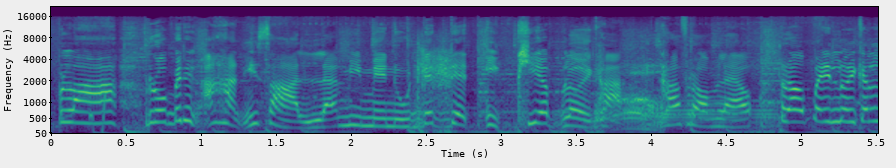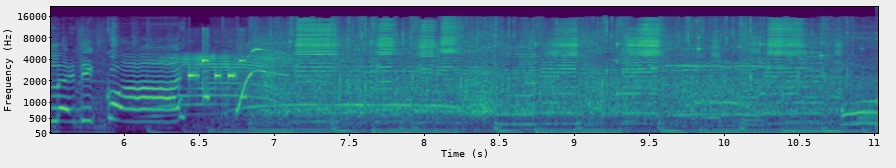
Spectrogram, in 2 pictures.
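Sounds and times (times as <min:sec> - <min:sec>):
woman speaking: 0:00.0 - 0:06.5
background music with bass line: 0:01.3 - 0:11.0.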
